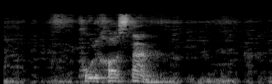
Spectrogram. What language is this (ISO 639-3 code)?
fas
